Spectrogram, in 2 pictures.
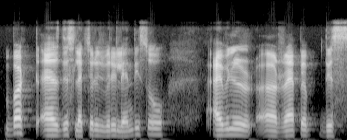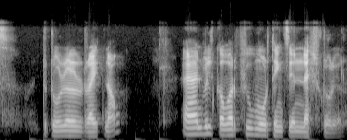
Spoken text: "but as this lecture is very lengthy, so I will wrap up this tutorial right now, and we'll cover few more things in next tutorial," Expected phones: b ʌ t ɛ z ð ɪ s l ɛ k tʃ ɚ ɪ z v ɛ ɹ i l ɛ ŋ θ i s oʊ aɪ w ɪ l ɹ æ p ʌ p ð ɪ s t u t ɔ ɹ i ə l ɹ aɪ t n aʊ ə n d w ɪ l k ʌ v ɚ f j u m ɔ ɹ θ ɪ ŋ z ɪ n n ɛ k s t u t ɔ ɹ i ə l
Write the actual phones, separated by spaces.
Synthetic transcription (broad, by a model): b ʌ t ɛ z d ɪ s l ɛ k tʃ ɚ ɪ z v ɛ ɹ i l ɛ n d i s oʊ aɪ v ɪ l ɹ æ p ʌ p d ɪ s t u t ɔ ɹ i ə l ɹ aɪ t n aʊ ə n d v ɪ l k ʌ v ɚ f j u m ɔ ɹ t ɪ ŋ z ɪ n n ɛ k s t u t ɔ ɹ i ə l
